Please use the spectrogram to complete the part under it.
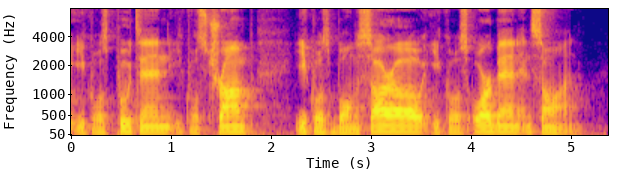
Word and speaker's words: Bolsonaro: Bolsonaro, yeah.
